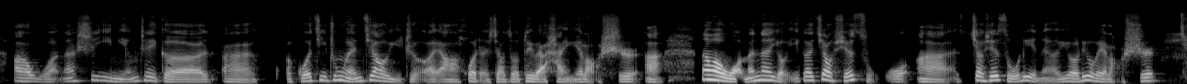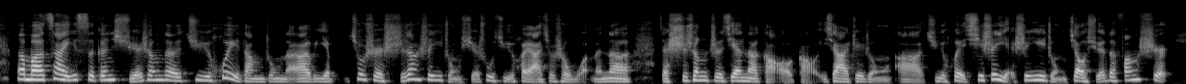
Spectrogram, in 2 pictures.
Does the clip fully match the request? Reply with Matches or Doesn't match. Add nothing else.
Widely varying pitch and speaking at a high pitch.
Doesn't match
